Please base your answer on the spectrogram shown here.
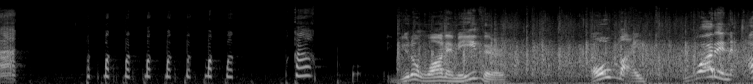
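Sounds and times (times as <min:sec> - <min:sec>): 
chicken clucking and squawking: 0:00.8 - 0:03.2
speech: 0:04.0 - 0:05.2, 0:05.9 - 0:07.5.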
